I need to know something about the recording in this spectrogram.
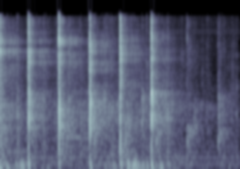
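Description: Hand claps at a steady beat, about three a second, which stop about one and a half seconds in.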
